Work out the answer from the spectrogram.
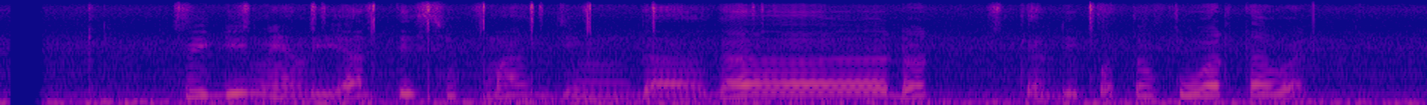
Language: Sundanese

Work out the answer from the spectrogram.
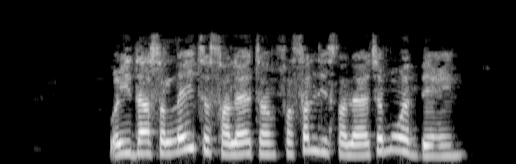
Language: Arabic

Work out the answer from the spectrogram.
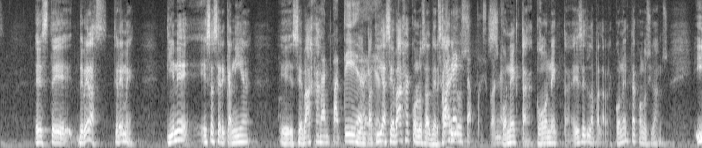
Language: Spanish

